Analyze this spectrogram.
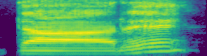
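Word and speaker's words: だれ: বিদ্যুৎ দ্বারে বা দোনাতা দ্বারে মানেও কে এটার উচ্চারণ হচ্ছে দ্বারে মানে কে দোনাতা অর্থ কে দ্বারে মানে কে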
